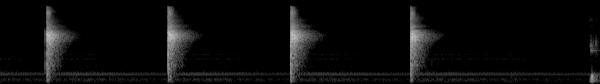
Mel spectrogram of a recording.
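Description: Finger snapping: four crisp snaps at a steady rate, about one every 1.2 seconds.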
